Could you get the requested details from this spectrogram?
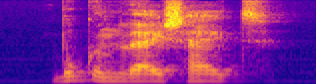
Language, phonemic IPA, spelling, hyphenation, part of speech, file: Dutch, /ˈbu.kə(n)ˌʋɛi̯s.ɦɛi̯t/, boekenwijsheid, boe‧ken‧wijs‧heid, noun, Nl-boekenwijsheid.ogg
- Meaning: 1. book knowledge 2. a wisdom derived from books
